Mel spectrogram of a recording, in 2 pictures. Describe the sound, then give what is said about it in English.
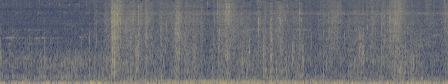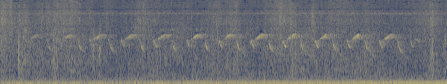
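A northern cardinal sings a quick run of about ten repeated, downslurred whistled notes, clear, over a steady low rumble and the rustle of footsteps. “Northern cardinal. It's one of the few things singing today.”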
